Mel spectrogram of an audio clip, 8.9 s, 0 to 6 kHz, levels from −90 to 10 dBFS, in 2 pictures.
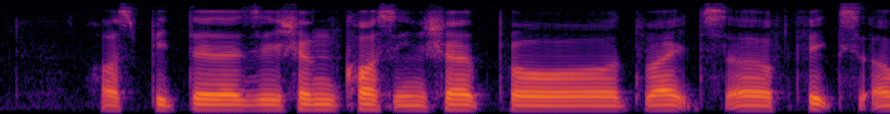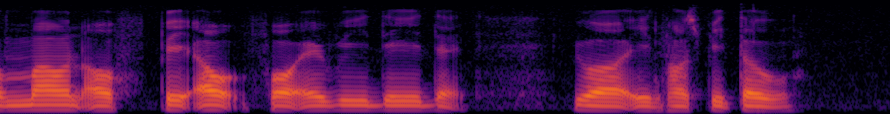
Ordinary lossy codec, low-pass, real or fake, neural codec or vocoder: none; 5.4 kHz; real; none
